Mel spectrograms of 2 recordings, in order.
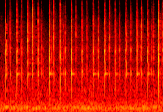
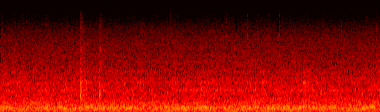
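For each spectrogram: First: compact pistol with loose internal parts. Second: compact pistol, tight with no rattle.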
